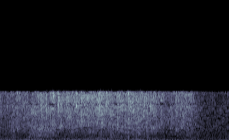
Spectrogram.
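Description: Water pours steadily into a glass in an old-time radio drama, a continuous close gushing trickle that runs for a few seconds before tapering off, with no voices over it.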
